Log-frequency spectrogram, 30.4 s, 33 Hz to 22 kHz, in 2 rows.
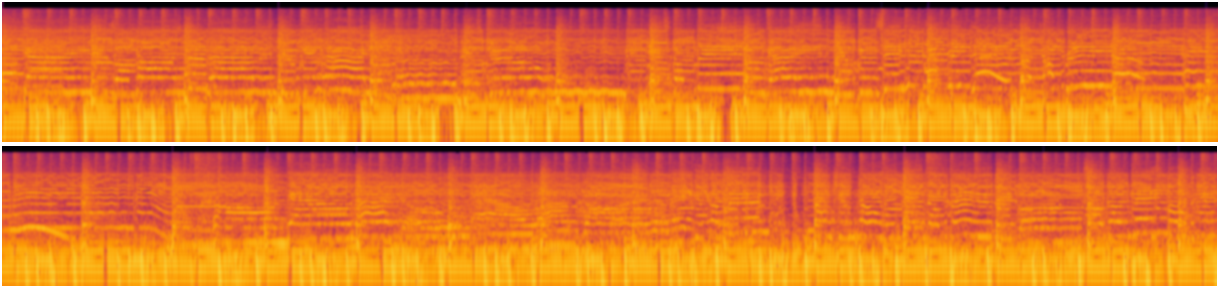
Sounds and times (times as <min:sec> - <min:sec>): Progressive rock: 0:00.0 - 0:30.3.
